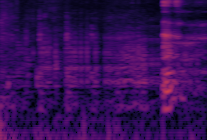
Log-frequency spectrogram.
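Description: A man's wordless vocal sounds: a sharp burst right at the start, then a short voiced exclamation near the end.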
